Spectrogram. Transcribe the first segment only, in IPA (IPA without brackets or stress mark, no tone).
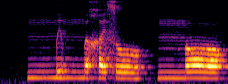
mː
